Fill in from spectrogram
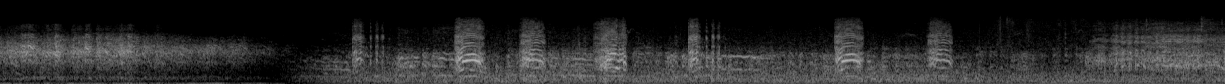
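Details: Penguins in the cold, males incubating the eggs of future offspring; after a blended colony murmur, loud harmonic braying calls ring out in short bursts about once a second, over a steady background of other birds.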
